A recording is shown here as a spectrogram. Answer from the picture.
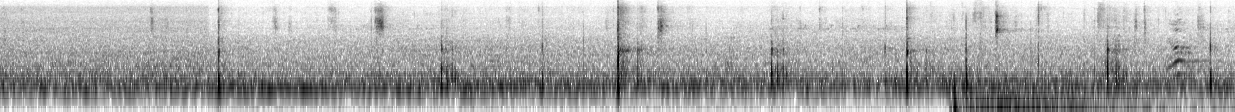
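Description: Tennis balls struck by rackets and bouncing on a hard court during a rally: sharp pops every second or two, the loudest a close forehand about six seconds in.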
